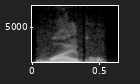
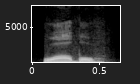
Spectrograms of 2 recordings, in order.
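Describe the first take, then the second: First: The first syllable rhymes with Bible. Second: The first vowel does not rhyme with Bible. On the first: The speaker calls it right. "but it's Weibel. ... it's like Bible" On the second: The speaker calls it wrong. "I've had my last name pronounced wrong"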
